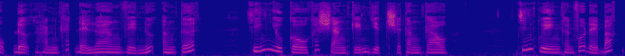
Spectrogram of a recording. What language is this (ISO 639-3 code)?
vie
